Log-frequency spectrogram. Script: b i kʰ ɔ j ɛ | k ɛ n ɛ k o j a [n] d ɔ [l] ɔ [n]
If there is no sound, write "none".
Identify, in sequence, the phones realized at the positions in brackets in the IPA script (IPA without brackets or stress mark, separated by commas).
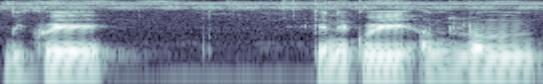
n, l, n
